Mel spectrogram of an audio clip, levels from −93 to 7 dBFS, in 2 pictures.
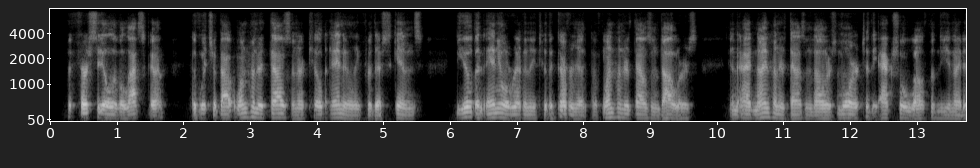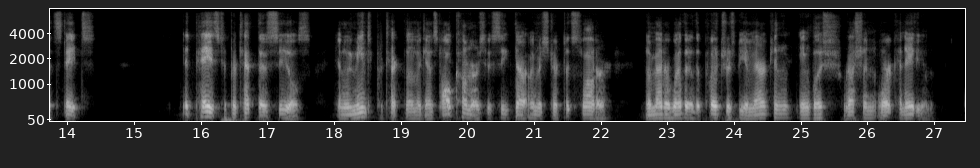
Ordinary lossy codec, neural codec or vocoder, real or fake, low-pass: Opus, 64 kbps; codec, 32 kHz, 1.9 kbps, SNAC; fake; 7.2 kHz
